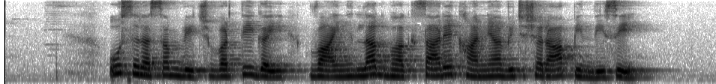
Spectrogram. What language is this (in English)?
Punjabi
